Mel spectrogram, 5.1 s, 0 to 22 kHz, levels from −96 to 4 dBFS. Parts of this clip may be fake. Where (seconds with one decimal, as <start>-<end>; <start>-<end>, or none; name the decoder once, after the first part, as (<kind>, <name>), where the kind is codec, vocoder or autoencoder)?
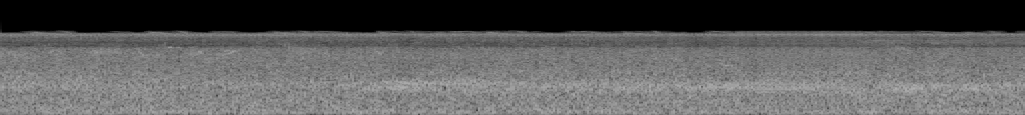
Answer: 3.7-4.3 (autoencoder, DAC-VAE)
